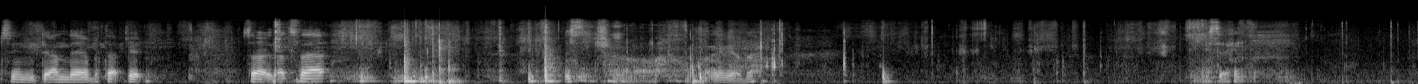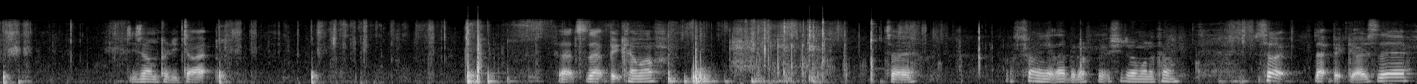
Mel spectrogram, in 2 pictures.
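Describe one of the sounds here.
Wooden pieces knock and rub together as they are handled.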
